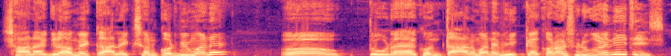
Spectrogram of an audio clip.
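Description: A man's voice: high voice, fast talker, background noise, natural voice. A man voicing a bossy, bad-tempered village father in a comedy cartoon, scolding and abusive. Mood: bossy, dismissive.

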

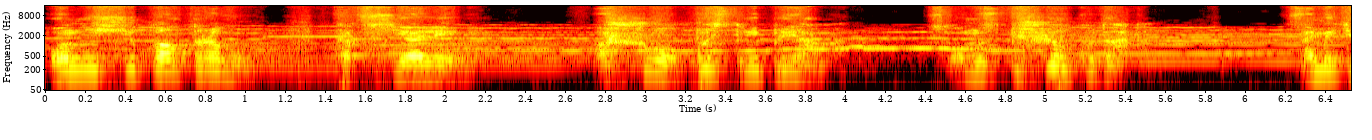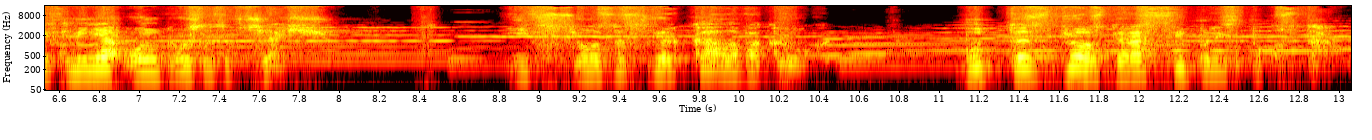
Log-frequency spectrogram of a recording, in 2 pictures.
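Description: An actor playing an earnest young hunter prince in an old audio drama, telling things with vivid wonder. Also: male voice, high voice, normal speed, creaky, music in the background. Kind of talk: 1960 theatrical audio drama acting.

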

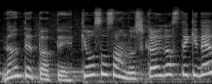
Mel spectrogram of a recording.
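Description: A woman playing a flattering young pop idol in a radio drama, sweet, polite and admiring. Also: very high-pitched, racing, music in the background.

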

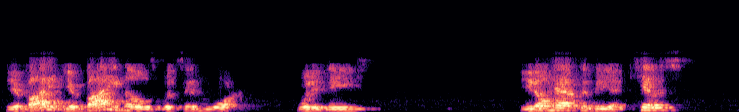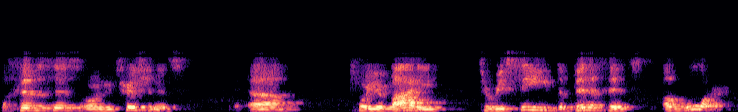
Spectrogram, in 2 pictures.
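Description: A man's voice: mid-range voice, unhurried. A man in his sixties giving an informal religious teaching, emphatic and repeating phrases for weight. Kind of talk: informal sermon, teaching to a small group. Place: small indoor room. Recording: echoey, tinny lo-fi webcam stream with hiss.

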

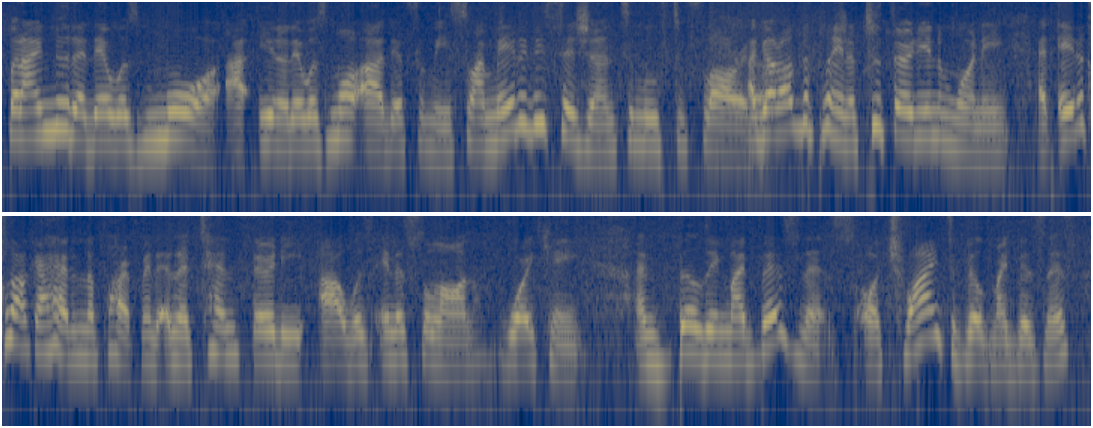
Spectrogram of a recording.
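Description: A woman's voice: medium pitch, lively intonation, quick pace, darkish tone, slight background noise, low-quality recording. A middle-aged woman with a Trinidadian accent giving an emphatic, motivational personal talk to camera outdoors. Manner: emphatic, punctuated with "okay". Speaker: celebrity hairstylist and makeup artist. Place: outdoor patio at night.

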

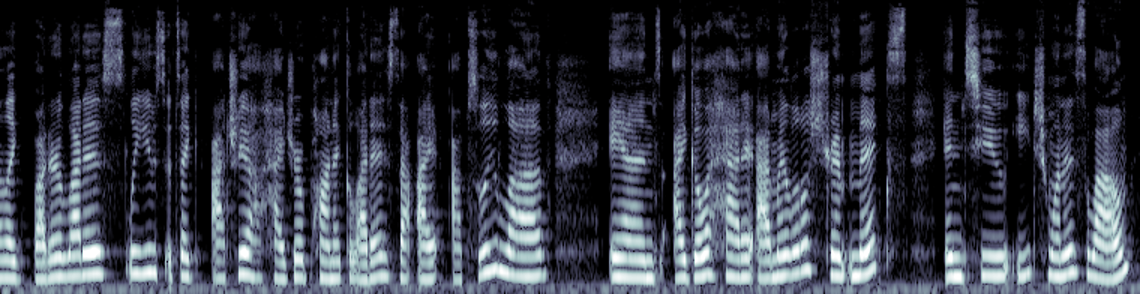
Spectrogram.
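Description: Chatty young woman with a high voice. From US East Coast. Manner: chatty and gushing, heavy use of "like". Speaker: vlogger. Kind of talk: casual meal prep voice-over. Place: home kitchen.

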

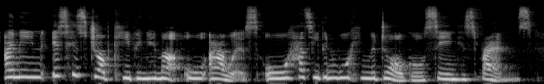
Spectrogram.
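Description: Nosy, sugary housekeeper in a high voice, put on by a woman. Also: expressive, normal speed, fairly bright tone. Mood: feigned concern, prying. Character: nosy, falsely sweet middle-aged housekeeper prying for gossip.

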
